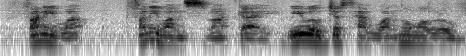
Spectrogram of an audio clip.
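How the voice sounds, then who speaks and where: A man's voice: mid-range voice, a little slow, roomy sound, far from the mic, slight background noise, close to an everyday voice, poor audio. A man doing a polite young traveller. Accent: slight Irish. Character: polite, apologetic male traveller.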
